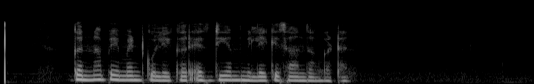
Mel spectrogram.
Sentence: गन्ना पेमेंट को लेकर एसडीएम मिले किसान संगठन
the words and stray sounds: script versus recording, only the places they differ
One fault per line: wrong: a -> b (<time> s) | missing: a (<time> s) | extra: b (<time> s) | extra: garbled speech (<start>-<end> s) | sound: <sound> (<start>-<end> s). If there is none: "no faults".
no faults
